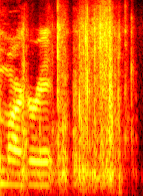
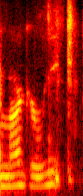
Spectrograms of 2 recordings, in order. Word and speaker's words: Marguerite: We've been missing you, Margaret. I said it wrong, didn't I, Marguerite?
